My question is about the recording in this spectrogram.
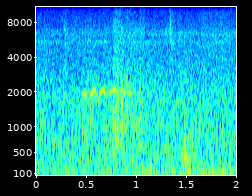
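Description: Footsteps and movement of a riding elephant through undergrowth: a few soft, irregular knocks and rustles, with a brief high chirp about half a second in.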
